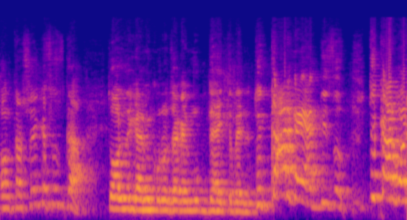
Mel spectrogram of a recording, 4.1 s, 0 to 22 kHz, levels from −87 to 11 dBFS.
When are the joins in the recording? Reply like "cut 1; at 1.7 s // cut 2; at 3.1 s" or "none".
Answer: none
